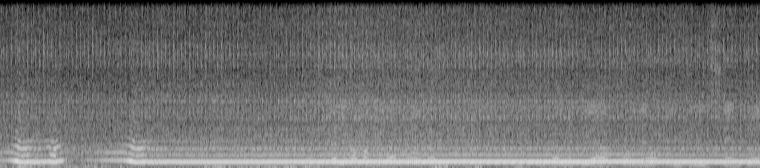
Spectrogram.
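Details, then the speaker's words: Range Rover with check engine light, in for a vacuum-leak-like noise: a steady high whistling howl over the running engine, loudest mid intake manifold (not belt or vacuum pump), traced to a collapsed PCV hose into the intake manifold. "aquí llegó un cliente con una con una camioneta r Rover atrás con el checken gin y un ruido Como si tuviese una fuga de vacío"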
